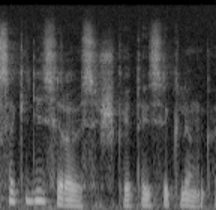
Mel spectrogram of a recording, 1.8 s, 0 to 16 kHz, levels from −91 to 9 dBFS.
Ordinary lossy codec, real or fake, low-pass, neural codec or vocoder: AAC, 96 kbps; real; 14.4 kHz; none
